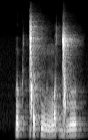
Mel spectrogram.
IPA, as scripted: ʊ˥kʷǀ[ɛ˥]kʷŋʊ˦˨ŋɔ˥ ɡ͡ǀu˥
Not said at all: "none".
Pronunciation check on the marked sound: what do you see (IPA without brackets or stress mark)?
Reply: ɛ˥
